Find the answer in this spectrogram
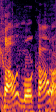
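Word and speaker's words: Collin Morikawa: Colin Morikawa.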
